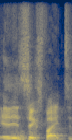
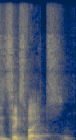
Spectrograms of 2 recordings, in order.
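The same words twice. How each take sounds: First: Louder, higher, stressing six; emphatic insistence. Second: Said in the usual way. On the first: Real, not acted. To co-host, insisting loudly it's six fights. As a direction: push the point hard.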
